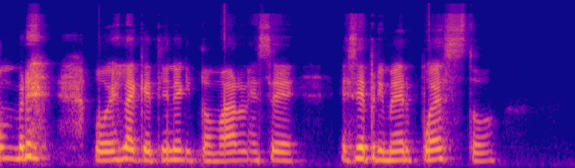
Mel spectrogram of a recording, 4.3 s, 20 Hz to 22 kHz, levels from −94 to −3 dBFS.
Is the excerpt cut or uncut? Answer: cut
